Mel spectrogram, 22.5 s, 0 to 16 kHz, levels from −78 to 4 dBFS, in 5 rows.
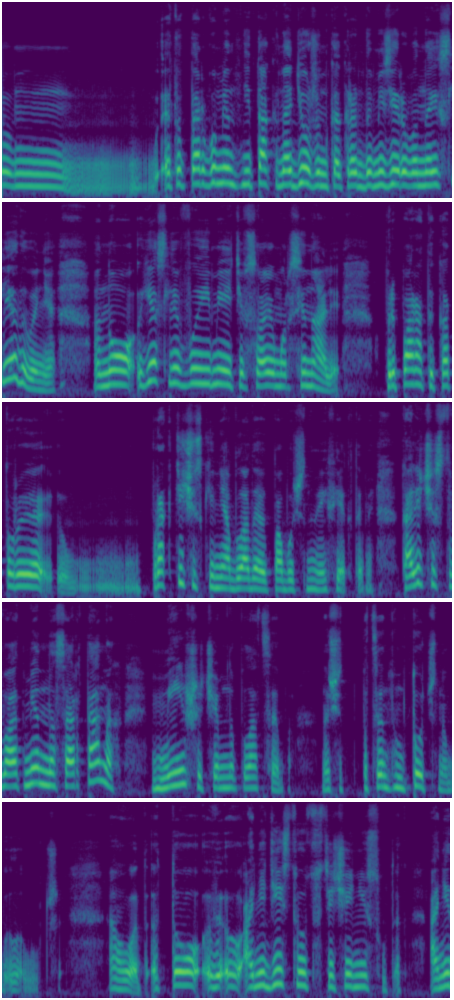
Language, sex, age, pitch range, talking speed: Russian, female, 20-39, 200-255 Hz, 110 wpm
